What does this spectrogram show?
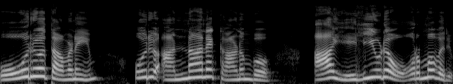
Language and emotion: Malayalam, disgusted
